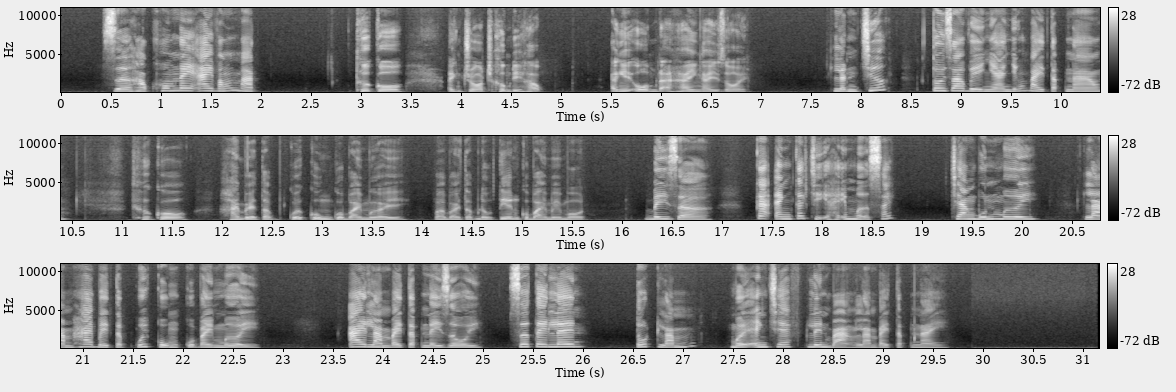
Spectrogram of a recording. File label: Dialog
